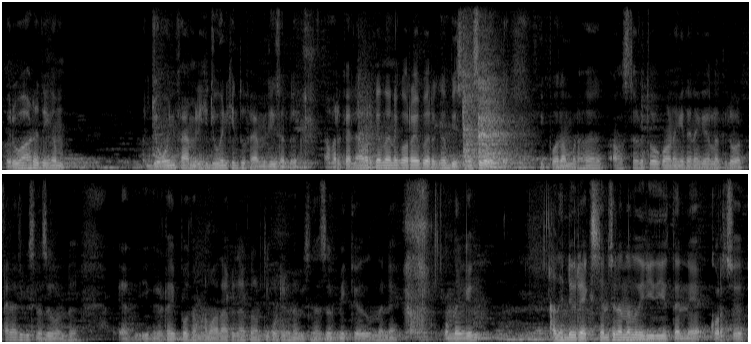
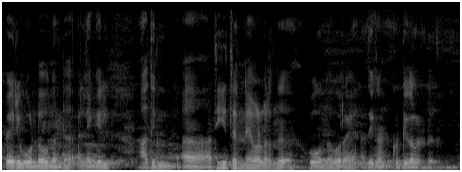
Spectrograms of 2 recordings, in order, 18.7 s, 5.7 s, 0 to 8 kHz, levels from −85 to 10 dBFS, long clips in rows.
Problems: background sounds at intervals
